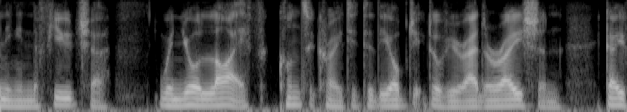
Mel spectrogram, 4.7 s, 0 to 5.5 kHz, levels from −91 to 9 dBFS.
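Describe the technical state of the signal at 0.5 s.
At 0.5 s the signal is intact, with no audible fault at that moment.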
